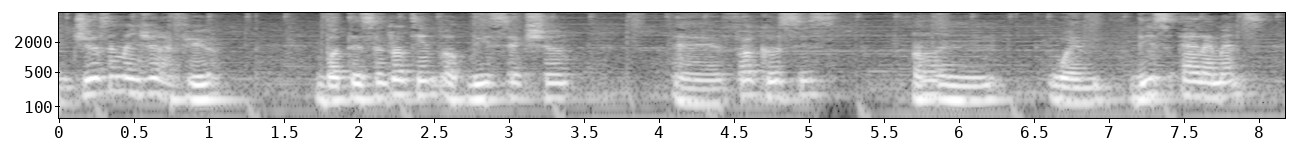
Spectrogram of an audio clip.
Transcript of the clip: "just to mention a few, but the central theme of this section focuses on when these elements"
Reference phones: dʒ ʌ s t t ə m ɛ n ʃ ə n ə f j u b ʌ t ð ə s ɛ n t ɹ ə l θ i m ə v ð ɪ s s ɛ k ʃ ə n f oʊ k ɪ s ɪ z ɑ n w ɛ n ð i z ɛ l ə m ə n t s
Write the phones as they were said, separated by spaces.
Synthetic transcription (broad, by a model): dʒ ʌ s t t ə m ɛ n ʃ ə n ə f j u b ʌ t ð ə s ɛ n t ɹ ə l t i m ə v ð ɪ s s ɛ k ʃ ə n f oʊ k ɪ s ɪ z ɑ n w ɛ n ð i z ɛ l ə m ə n t s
